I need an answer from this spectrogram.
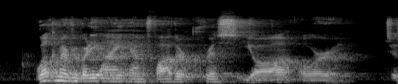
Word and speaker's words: Chris Yaw: title yep yep welcome everybody I am father Chris yaw or to spell it for you um the very Reverend CH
